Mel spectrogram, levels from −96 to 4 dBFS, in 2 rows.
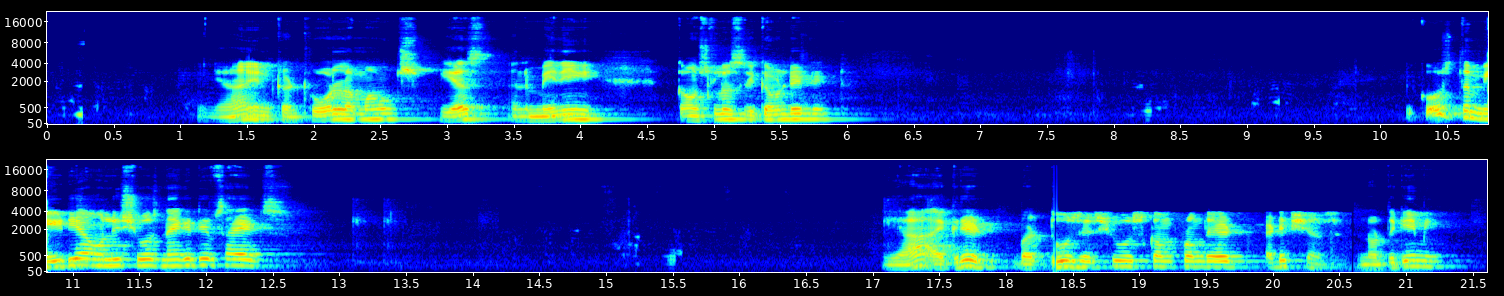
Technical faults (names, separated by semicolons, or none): input switched to a poorer device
